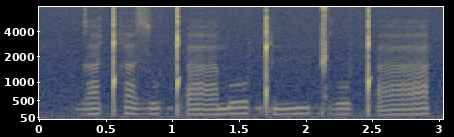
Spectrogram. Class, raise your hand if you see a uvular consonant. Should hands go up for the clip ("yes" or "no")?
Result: no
